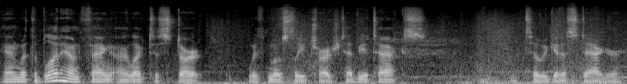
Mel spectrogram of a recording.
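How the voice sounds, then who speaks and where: Over music in the background, a man with a fairly low pitch talks at a moderate pace, keeping very even loudness and ordinary pitch variation. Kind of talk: soft-spoken gaming tutorial narration, relaxed commentary over gameplay. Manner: soft-spoken, relaxed, calm.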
